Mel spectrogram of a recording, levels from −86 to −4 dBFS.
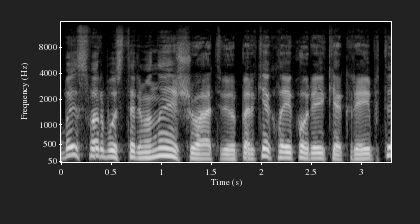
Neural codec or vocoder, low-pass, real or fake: vocoder, 44.1 kHz, 128 mel bands every 256 samples, BigVGAN v2; 14.4 kHz; fake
